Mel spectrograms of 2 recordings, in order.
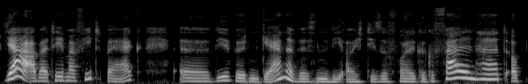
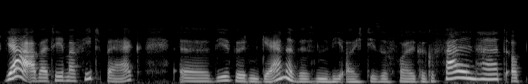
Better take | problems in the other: first | muffled; slightly; fading above 2.5 kHz

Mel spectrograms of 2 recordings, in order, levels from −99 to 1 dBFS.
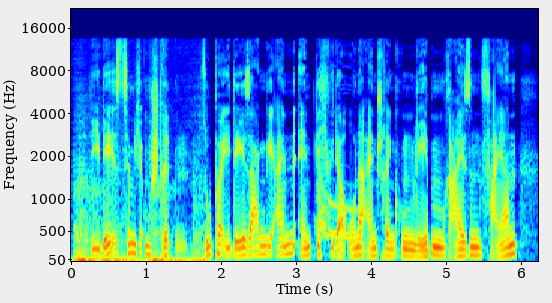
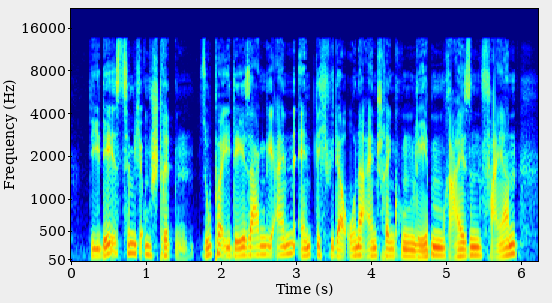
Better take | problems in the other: second | footsteps; noticeable; until 2 s; peak 8 dB below the speech // dog barking; noticeable; at 3.5 s; peak 8 dB below the speech

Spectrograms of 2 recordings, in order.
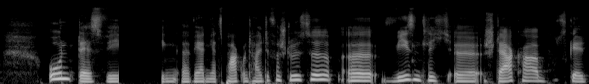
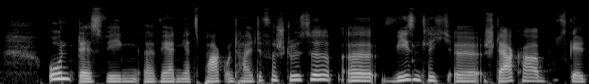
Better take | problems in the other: second | audio freezing; at 1 s

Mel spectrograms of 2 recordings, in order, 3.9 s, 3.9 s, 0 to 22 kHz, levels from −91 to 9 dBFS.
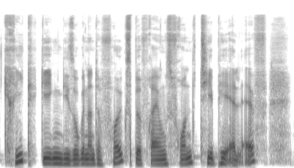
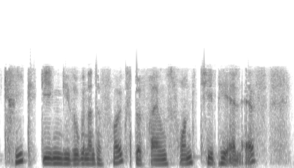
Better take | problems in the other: first | garbled, watery; badly

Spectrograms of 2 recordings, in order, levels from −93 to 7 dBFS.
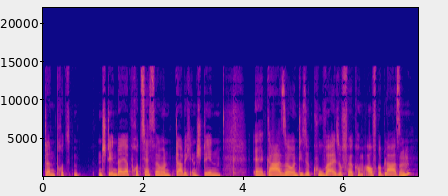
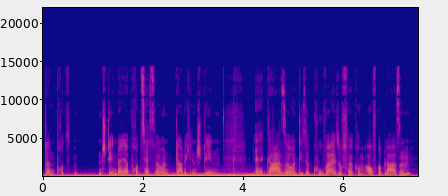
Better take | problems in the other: first | low rumble; loud; throughout; as loud as the speech

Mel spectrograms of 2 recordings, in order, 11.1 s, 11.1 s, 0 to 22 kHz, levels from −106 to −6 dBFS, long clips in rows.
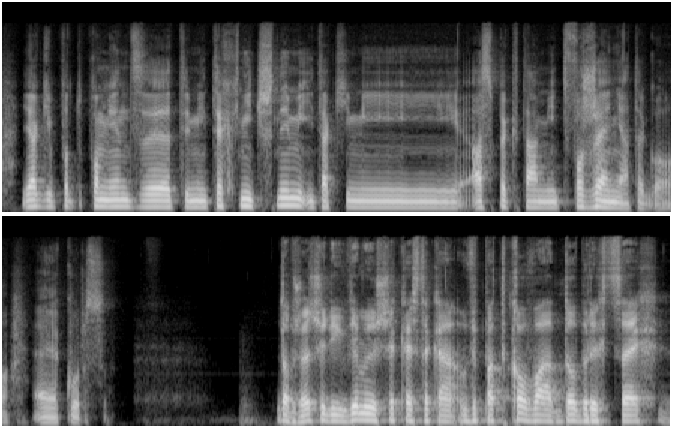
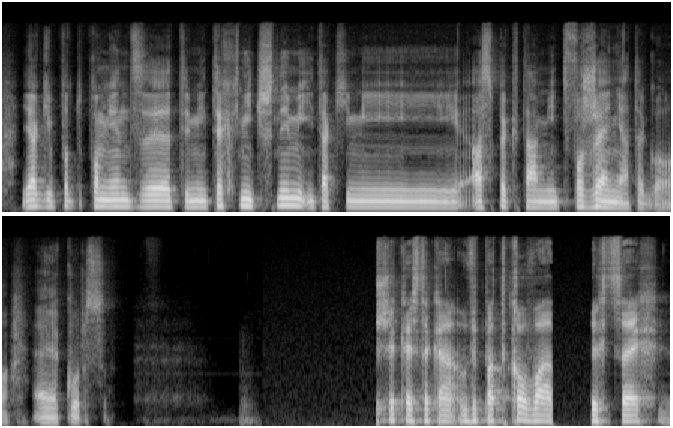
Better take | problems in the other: first | audio cutting out; at 7.5 s for 1 s and at 10 s

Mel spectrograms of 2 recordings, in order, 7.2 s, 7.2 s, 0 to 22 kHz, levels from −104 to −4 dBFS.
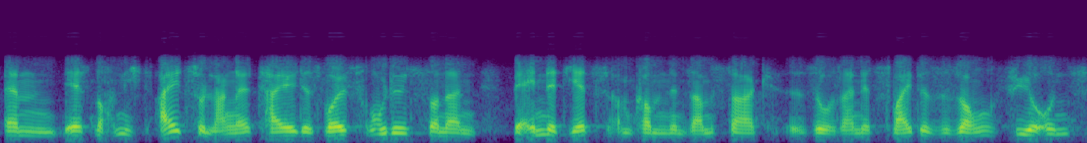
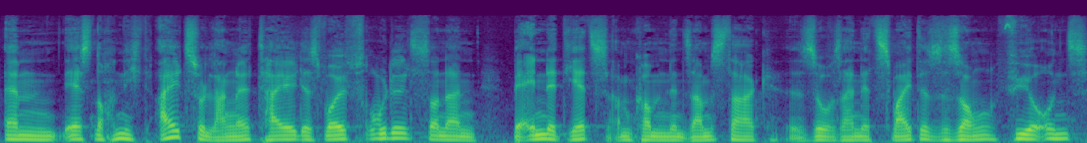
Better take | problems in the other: second | phone-call audio

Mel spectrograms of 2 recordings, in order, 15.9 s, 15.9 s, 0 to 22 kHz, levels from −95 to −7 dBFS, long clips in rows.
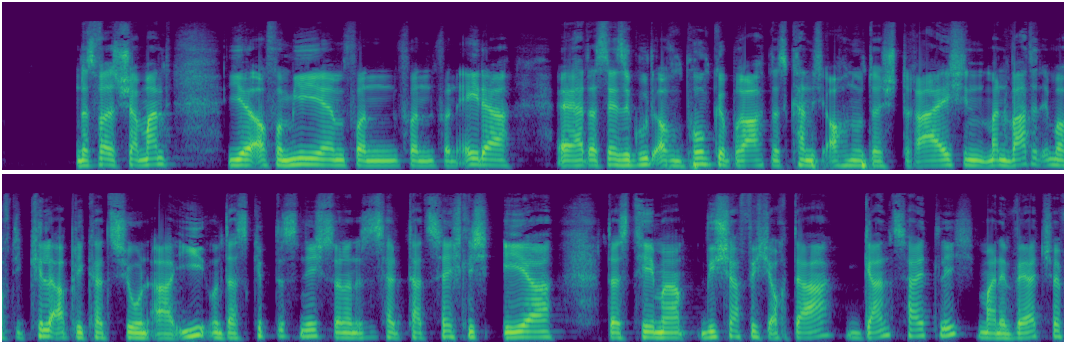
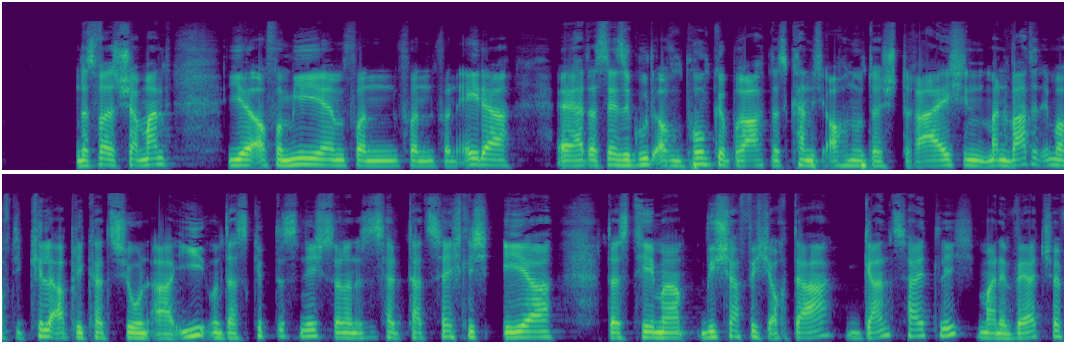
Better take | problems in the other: neither | none

